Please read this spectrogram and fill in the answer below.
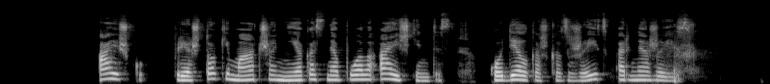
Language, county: Lithuanian, Šiauliai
